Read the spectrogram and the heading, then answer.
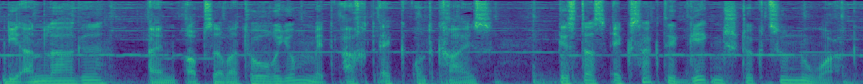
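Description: Male documentary narrator, very low register, factual scripted read with a music bed underneath. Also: expressive, unhurried. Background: background music.

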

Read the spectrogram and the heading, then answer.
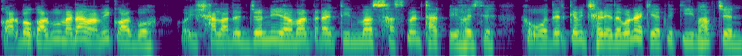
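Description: A man's voice: fairly high pitch, steady tone, rapid-fire, fairly bright tone, dry recording, clean studio sound, natural voice. A man voicing a greedy, fawning corrupt policeman with a rural Bengali accent in a comedy cartoon. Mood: eager, fawning. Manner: obsequious, boastful. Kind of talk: comic cartoon dialogue.

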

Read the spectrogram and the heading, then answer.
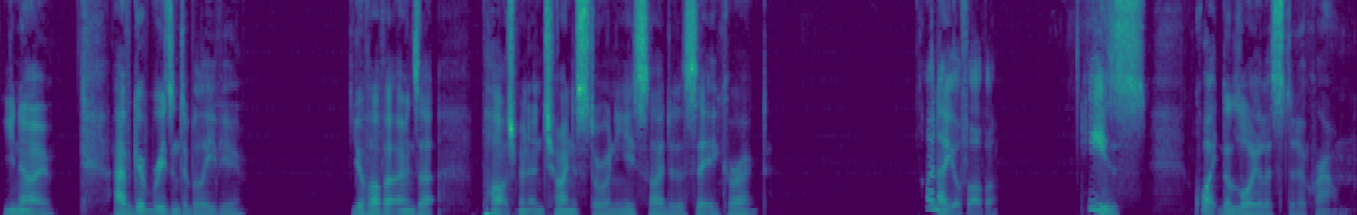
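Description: A man's voice: on the low side, expressive, normal speed, a little mellow, no echo, studio quality. A man playing a stern, menacing redcoat soldier in a scripted roleplay interrogation, with a clipped, authoritative, condescendingly polite manner. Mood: measured, persuasive. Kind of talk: ASMR roleplay, one-sided scripted dialogue.

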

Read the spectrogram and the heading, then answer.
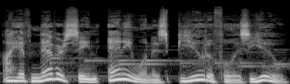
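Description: A man voicing a gentle, courtly flower king in a children's cartoon. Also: fairly high pitch, sing-song, moderate pace. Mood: gallant. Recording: faint music behind the voice.

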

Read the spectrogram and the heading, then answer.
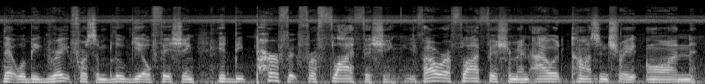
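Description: A man's voice: mid-range voice, steady tone, moderate pace. American man talking over outdoor insect noise. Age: middle-aged. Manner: informal, rambling explanation with repetitions. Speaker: fishing vlogger. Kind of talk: casual instructional talk to camera. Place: outdoors beside a building in a green yard. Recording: clearly noisy outdoor insect ambience.

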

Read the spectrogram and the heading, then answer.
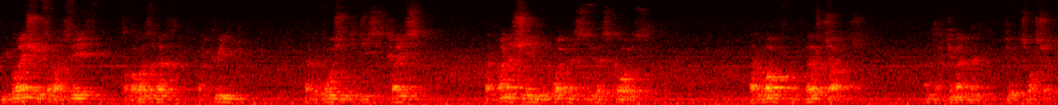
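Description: An older man reading a formal prayer in solemn, measured phrases at a church lectern. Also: deep voice, steady tone. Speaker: church member leading prayers. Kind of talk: formal read-out intercessory prayer. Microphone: gooseneck lectern microphone. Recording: echoey church hall, distant, noisy.

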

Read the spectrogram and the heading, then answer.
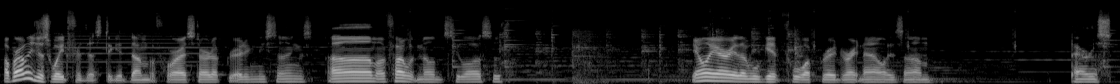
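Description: Gravelly-voiced man rambling over a strategy game. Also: mid-range voice, moderate pace, pauses often, faint music behind. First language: English. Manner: rambling, sarcastic asides to himself. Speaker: gaming channel host. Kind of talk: casual strategy-game commentary.

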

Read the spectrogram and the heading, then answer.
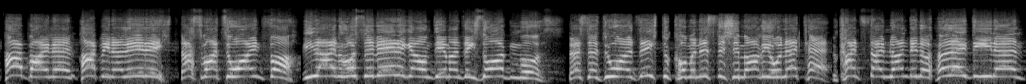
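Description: Fierce, high-pitched German soldier barking. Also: male voice, pushed and bright, full character voice. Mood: triumphant, scornful. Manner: urgent, barking. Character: fierce, hostile German WWII infantry soldier. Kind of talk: video game battle callouts.

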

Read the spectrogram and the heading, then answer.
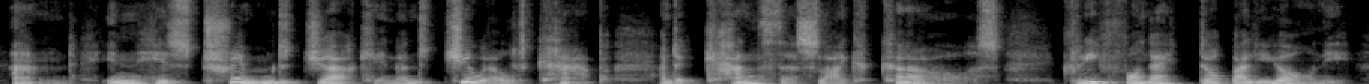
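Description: A man narrating a literary audiobook in a theatrical, expressive, dramatic reading style. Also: medium pitch, slightly rough.

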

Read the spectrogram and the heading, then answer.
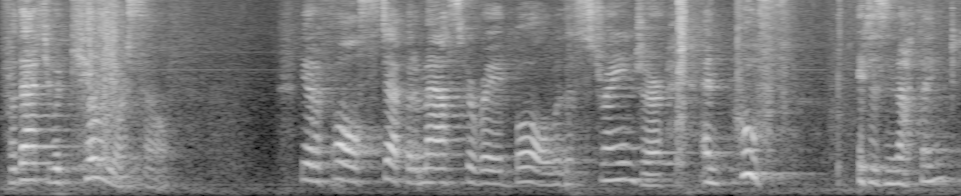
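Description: A stage actress in her thirties playing a mysterious, teasing foreign lady with formal, deliberate phrasing. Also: medium pitch, animated, a little mellow, close to an everyday voice. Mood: scornful, severe. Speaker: stage actor. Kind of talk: live theatrical stage acting. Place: theater stage, indoors. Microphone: distant camera. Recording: echoey theater stage, faint hiss.

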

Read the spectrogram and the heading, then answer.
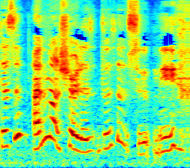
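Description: A woman's voice: sits high, very animated, a little hiss or hum. A young actress casually answering fan comments on a phone live stream from home, stumbling through restarts as she talks. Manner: reads comments softly, answers with halting restarts.

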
